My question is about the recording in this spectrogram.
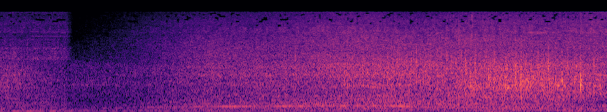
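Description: A Volkswagen saloon taxi drives up the road and pulls over to the kerb, its engine and tyre noise growing louder as it approaches.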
